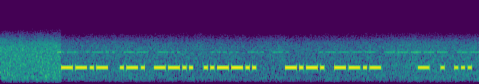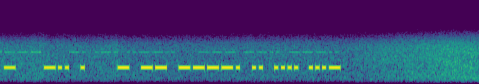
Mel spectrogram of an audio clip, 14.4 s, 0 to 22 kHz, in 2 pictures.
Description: Morse code, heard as a keyed tone, hand-sent with a paddle, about 24 wpm, 800 Hz, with radio static and a weaker station near 1720 Hz. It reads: QRZ? CQ TEST DE TM9IHV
